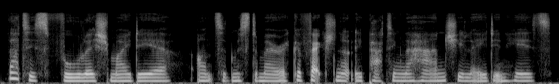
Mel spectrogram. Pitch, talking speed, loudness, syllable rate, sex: 170 Hz, 170 wpm, -22 LUFS, 5.1 syllables/s, female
